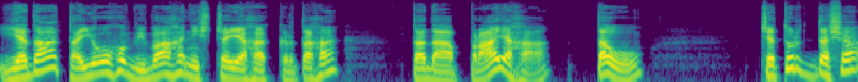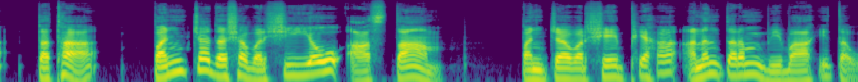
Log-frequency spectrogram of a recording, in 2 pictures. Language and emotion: Sanskrit, neutral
